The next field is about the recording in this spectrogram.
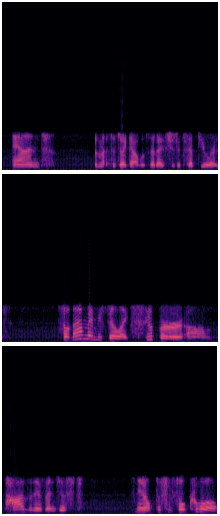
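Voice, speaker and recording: Medium-pitched and fairly slow, a woman speaks with ordinary pitch variation and long, frequent pauses. Background noise is noticeable. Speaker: author and psychic medium. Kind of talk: radio interview.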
